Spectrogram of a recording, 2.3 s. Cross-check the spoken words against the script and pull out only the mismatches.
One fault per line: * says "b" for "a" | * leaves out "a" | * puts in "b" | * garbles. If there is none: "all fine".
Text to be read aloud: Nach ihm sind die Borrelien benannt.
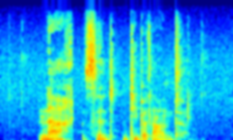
* leaves out "ihm"
* leaves out "Borrelien"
